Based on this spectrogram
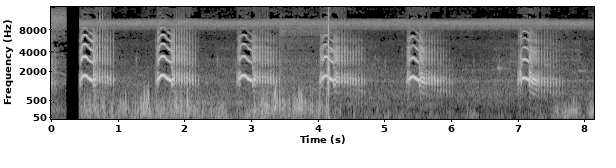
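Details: Limpkin near a wetland giving six loud, far-carrying, wailing screeches with a rising-then-falling bend, spaced about every one to one and a half seconds, over faint background noise.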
